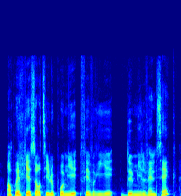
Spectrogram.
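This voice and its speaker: A woman's fairly low voice at a very slow pace, in a very clean recording with a silent background and a dry, close sound with no echo. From Haiti. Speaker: radio host. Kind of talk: radio interview.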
